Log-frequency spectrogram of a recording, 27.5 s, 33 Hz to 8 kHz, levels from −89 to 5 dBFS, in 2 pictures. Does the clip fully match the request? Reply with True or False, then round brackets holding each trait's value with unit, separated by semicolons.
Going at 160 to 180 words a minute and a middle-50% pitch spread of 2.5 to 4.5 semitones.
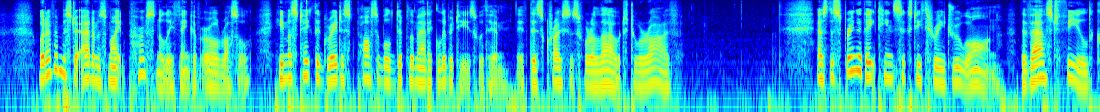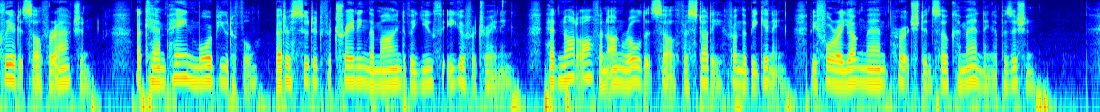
True (165 wpm; 3.7 semitones)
